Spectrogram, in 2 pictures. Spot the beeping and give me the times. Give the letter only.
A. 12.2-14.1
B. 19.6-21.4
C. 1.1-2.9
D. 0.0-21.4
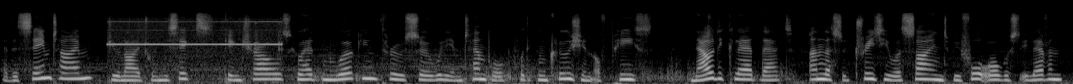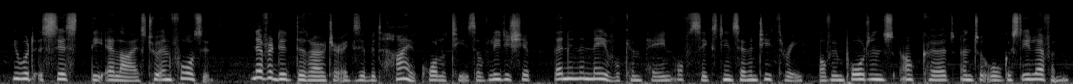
C.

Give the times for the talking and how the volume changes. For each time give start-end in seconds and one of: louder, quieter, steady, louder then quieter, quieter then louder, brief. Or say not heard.
0.0-21.4 steady.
